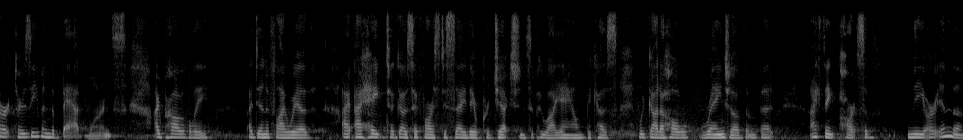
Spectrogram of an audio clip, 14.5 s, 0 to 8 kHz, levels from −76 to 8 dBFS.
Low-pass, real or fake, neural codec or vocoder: 7.2 kHz; fake; codec, 16 kHz, 4 kbps, X-Codec, HuBERT features, trained on LibriSpeech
